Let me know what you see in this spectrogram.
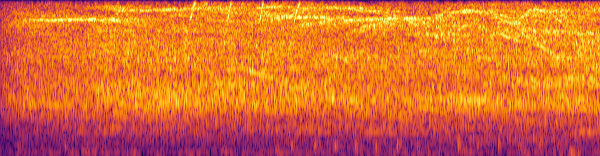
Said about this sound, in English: Yeah, that's the crowd going wild. The crowd goes wild.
